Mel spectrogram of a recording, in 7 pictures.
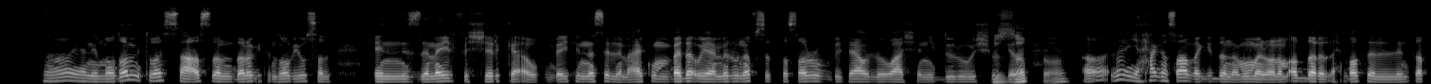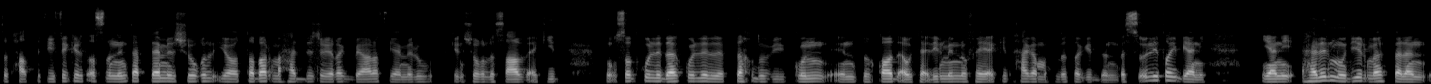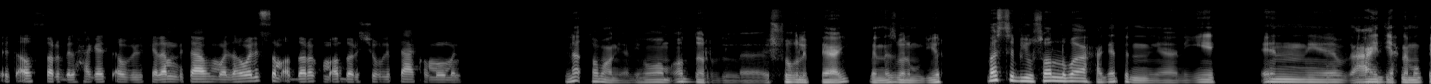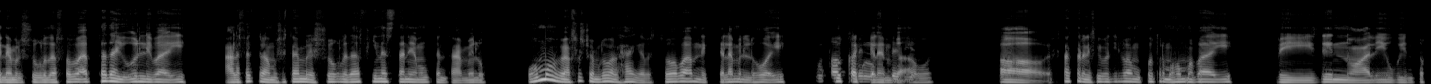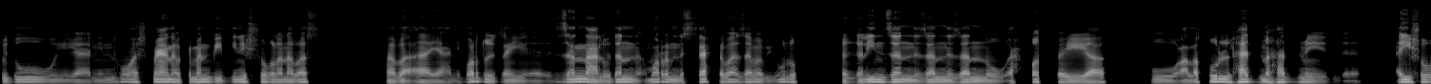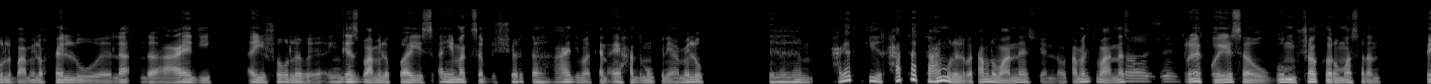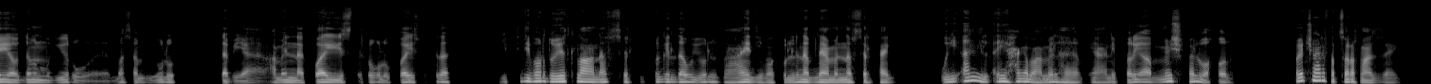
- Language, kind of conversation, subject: Arabic, advice, إزاي تتعامل لما ناقد أو زميل ينتقد شغلك الإبداعي بعنف؟
- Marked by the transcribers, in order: none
